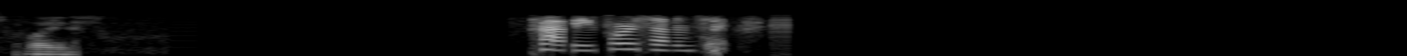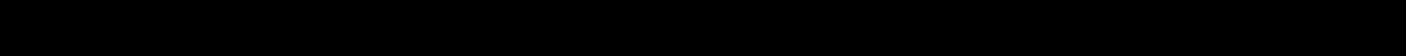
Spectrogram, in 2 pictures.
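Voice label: Raleigh Police Northeast District Dispatch, p25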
